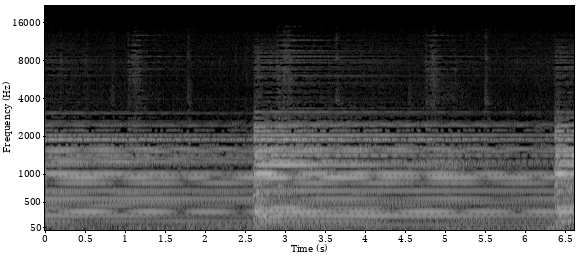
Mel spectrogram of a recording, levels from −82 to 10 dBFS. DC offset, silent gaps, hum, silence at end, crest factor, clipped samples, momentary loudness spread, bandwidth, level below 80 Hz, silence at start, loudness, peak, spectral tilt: under 0.1%; none; none; 0 s; 18 dB; under 0.1%; 11 LU; 15.5 kHz; -48 dBFS; 0 s; -26 LUFS; -8 dBFS; -5 dB/octave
